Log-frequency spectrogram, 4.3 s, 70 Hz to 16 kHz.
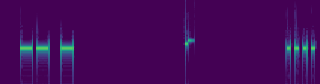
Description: Morse code, heard as a keyed tone, about 22 wpm, 700 Hz. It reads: MT H
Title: US States and Canadian Provinces 22wpm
